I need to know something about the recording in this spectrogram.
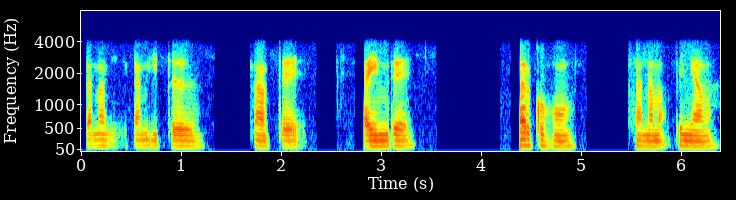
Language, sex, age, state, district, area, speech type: Santali, male, 18-30, West Bengal, Bankura, rural, conversation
